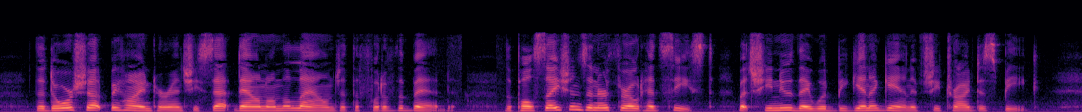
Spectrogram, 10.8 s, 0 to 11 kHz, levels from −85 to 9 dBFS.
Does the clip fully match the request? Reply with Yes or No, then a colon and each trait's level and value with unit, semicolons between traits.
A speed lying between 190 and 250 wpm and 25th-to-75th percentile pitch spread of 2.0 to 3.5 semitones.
Yes: fast, 205 wpm; average, 2.7 semitones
